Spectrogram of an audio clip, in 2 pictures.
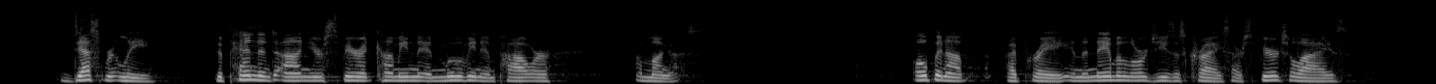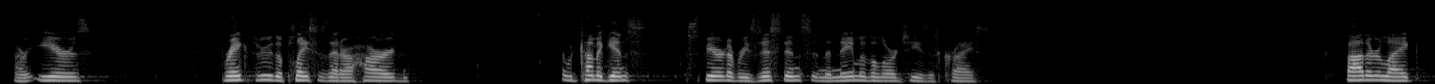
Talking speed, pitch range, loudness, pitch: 115 wpm, 160-190 Hz, -30 LUFS, 175 Hz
